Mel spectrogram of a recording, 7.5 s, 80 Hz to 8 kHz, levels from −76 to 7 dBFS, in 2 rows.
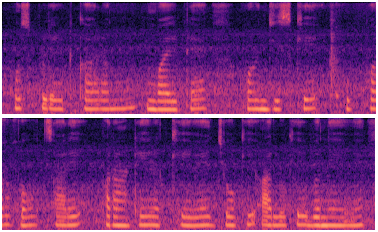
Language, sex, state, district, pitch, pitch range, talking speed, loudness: Hindi, female, Uttar Pradesh, Saharanpur, 220 Hz, 210-225 Hz, 160 wpm, -17 LUFS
